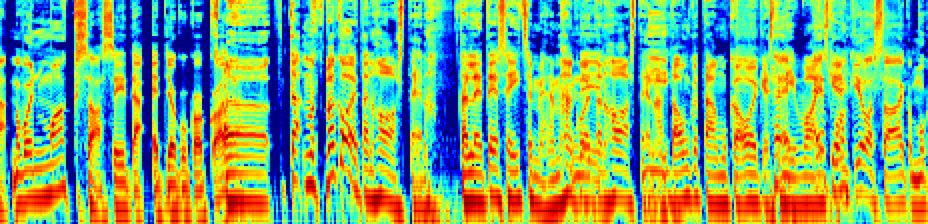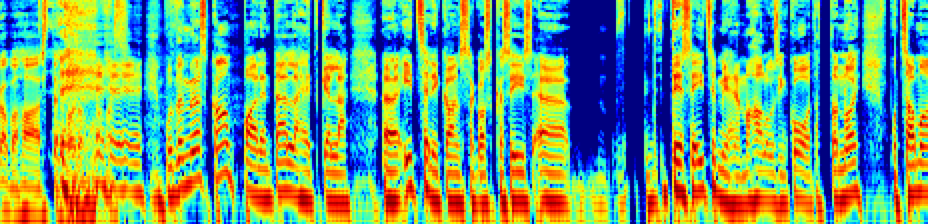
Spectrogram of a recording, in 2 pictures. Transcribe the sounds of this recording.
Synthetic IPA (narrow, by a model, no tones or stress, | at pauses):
mæʋoinmɑksɑ̰ːssiːt̪æ̰et̪jokukoko̰ɑ̰t̪æmut̪mækoet̪ɑnɦɑːst̪ḛːnɑt̪ælːeːnt̪eːsːeit̪semːiehenemæhæŋkoet̪ɑnhɑːst̪ḛːnɑetːæoŋkot̪æːmukɑoikeːst̪ːiʋʋɑiskekilosːɑɑikɑmukɑʋɑhɑːst̪eoɾotː | mut̪mæmyøskɑmpːɑilent̪ælːæhet̪kelːæəːʔit̪senikɑnsːɑkoskɑsiːsəː | t̪eːsːeit̪semiehenemmæhɑlusiŋkoːt̪ɑt̪ːonnoimut̪sɑmɑː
